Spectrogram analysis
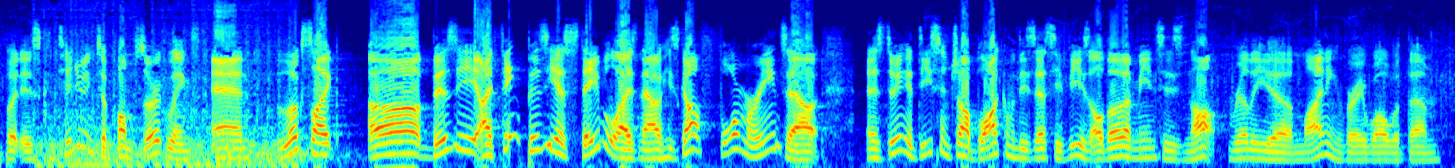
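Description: A man casting a live strategy game match, getting louder and higher as the fights heat up. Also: low-quality recording. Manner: excitable, voice rises with the action. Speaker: esports caster.

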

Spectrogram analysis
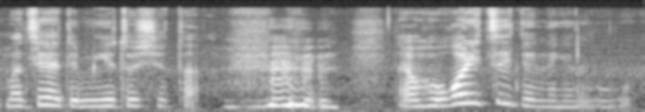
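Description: A young woman, an idol trainee, chatting casually on a livestream and reacting excitedly to fan messages. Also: fairly high pitch, rapid-fire, husky. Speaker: idol trainee streaming to fans.

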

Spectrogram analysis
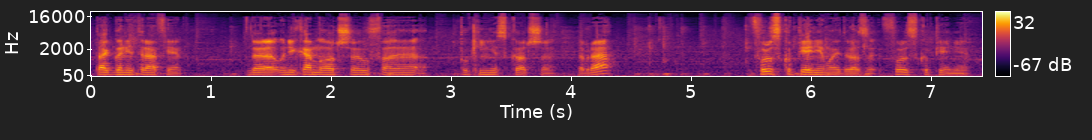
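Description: A man giving excitable let's-play commentary, swearing and repeating phrases in bursts. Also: mid-range voice, moderate pace, soft background music. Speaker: gameplay commentator.

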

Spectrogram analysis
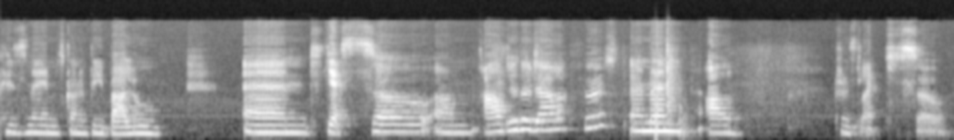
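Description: A young woman giving an informal language lesson to camera in a halting, thinking-aloud way. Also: mid-range voice, darkish tone, a little hiss or hum, poor audio. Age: young adult. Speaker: language teacher.

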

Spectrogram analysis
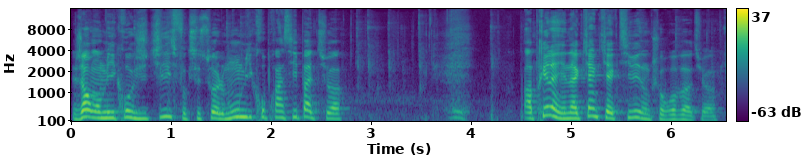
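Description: A young man from France giving casual, animated commentary as he streams a game. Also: high voice, quick pace. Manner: chatty, animated, jokey, exclaims loudly. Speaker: gaming streamer. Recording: faint background noise.

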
